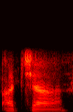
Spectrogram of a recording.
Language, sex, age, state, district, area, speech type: Assamese, male, 18-30, Assam, Tinsukia, urban, conversation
